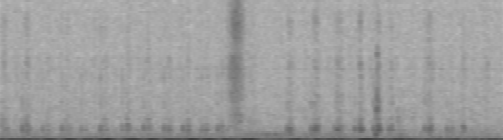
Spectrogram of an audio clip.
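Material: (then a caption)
Paper. A fine-tip pigment liner pen draws continuous line strokes on a spiral-bound white paper sketchbook lying flat on a wooden desk. Soft, scratchy pen strokes come in quick, uneven bursts over a steady low rumble, with one brighter, sharper scratch near the middle.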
